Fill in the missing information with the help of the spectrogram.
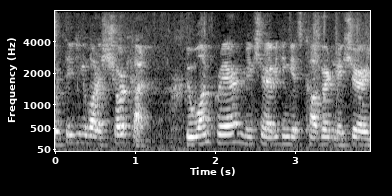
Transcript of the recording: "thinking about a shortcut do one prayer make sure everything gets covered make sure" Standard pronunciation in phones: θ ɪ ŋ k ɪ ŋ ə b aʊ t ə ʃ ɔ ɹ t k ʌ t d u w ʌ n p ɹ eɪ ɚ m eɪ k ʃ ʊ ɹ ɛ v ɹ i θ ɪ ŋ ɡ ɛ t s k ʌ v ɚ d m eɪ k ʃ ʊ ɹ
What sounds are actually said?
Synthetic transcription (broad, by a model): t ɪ ŋ k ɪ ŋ ə b aʊ t ə ʃ ɔ ɹ t k ʌ t d u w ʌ n p ɹ eɪ ɚ m eɪ k ʃ ʊ ɹ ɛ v ɹ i t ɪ ŋ ɡ ɛ t s k ʌ v ɚ d m eɪ k ʃ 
